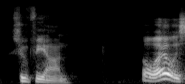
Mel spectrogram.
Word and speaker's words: Sufjan: My favorite album this year was Sufjan Stevens' Javelin.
